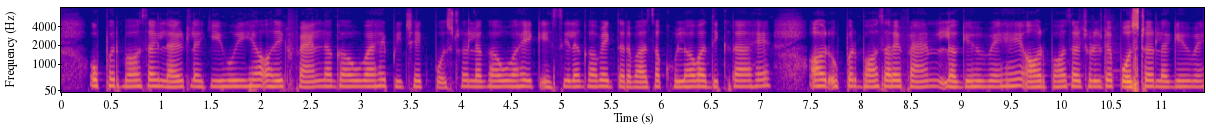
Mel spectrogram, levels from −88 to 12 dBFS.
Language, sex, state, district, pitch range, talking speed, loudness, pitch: Hindi, female, Uttar Pradesh, Jyotiba Phule Nagar, 200-210 Hz, 245 wpm, -21 LUFS, 205 Hz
